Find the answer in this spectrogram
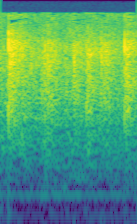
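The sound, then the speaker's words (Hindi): Faint, steady applause from an audience at a motivational talk, sounding thin and muffled, with a few slightly louder swells of clapping. “इनके लिए तालियां बजाएं, सच बोला।”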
